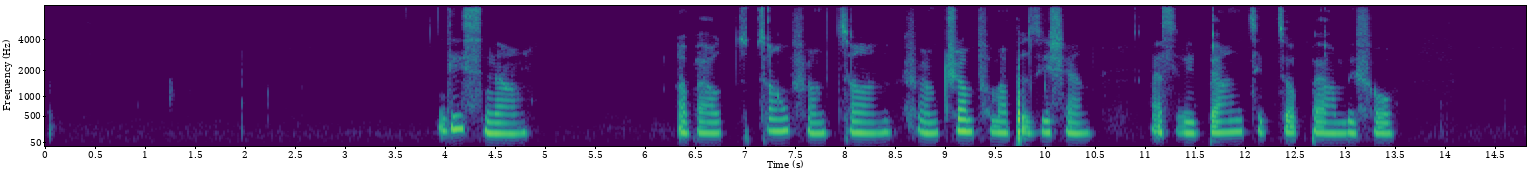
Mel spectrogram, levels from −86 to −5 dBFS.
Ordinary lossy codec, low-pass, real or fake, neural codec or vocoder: none; none; real; none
